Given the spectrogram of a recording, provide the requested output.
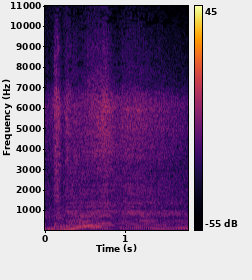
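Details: C7 Corvette V8 with new manifold and AFE intake, headers, X-pipe, stock exhaust: quick blip climbs cleanly and drops back to a smooth steady idle, no stumble or clatter; normal rev.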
